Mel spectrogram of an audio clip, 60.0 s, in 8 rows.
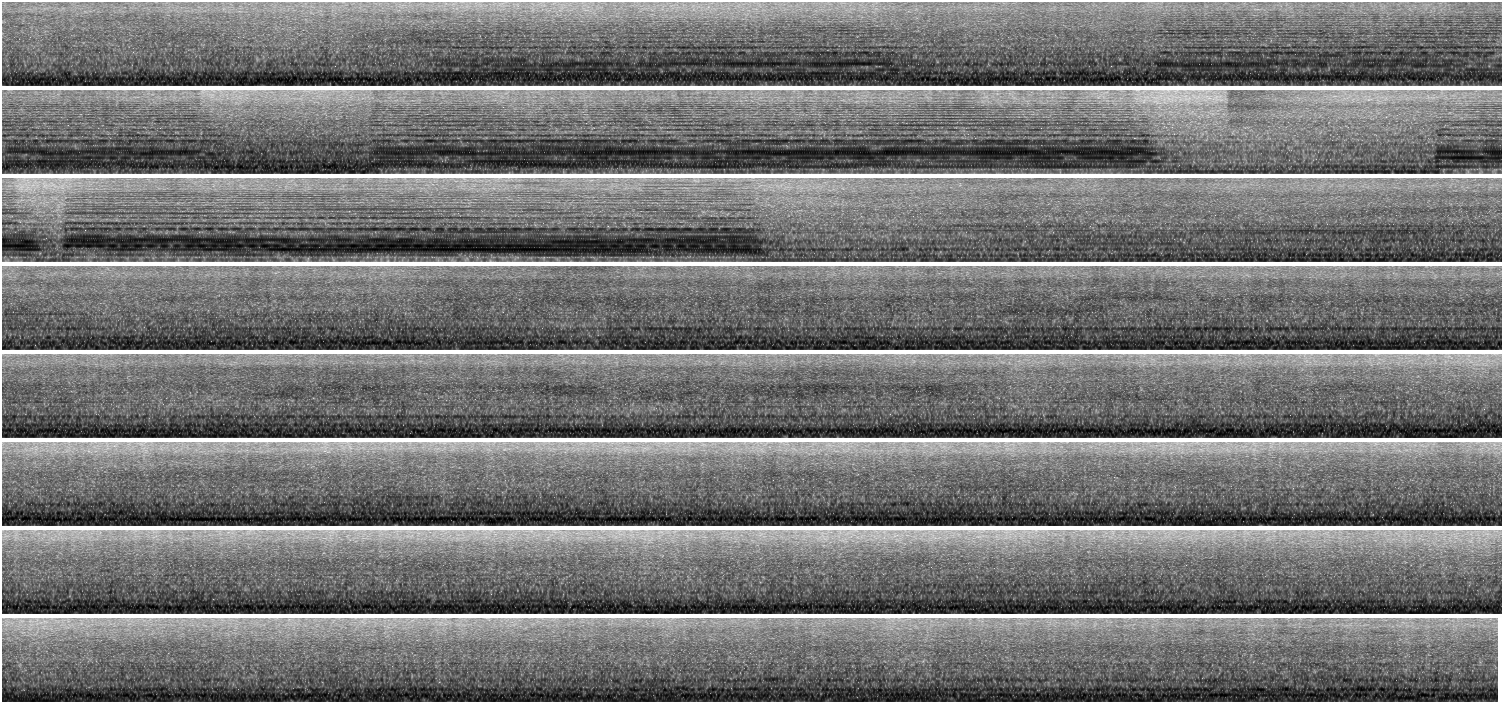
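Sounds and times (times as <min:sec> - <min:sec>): diesel locomotive droning: 0:00.0 - 0:59.9
freight cars clickety-clack: 0:00.0 - 0:59.9
locomotive horn blasts: 0:02.1 - 0:04.7, 0:05.7 - 0:13.5, 0:14.6 - 0:19.1, 0:20.2 - 0:21.6.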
